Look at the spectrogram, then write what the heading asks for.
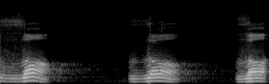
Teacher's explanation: Arahkan ujung lidah kita pada ujung gigi seri atas sambil dinaikkan pangkal lidahnya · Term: huruf d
